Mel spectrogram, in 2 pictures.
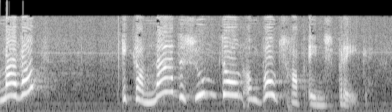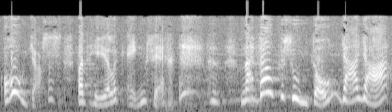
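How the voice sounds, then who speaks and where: An actress playing a gossipy, flustered office secretary in a 1960s radio comedy, talking in a chatty, giggly, breathless way. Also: female voice, high voice, heavily acted. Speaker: office secretary at a building firm. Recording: dull old radio recording, faint hiss.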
